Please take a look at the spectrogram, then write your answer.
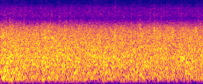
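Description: Heavy rain pours down steadily in a windy storm, a dense, constant hiss that stays loud and unbroken throughout, with no voices.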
